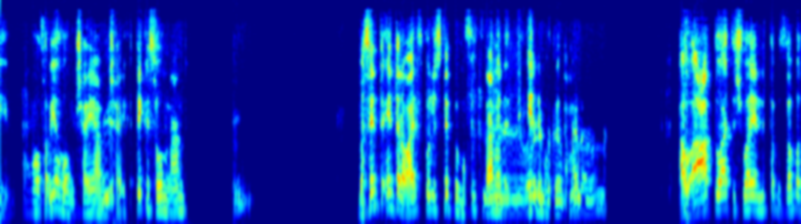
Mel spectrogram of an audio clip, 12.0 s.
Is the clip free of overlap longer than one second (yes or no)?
no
